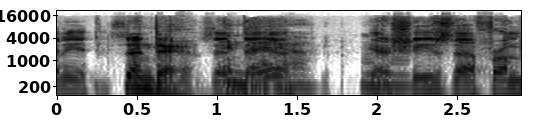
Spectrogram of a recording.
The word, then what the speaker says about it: Zendaya: Oh, and Zendaya? Is that how you say it? Zendaya? How do you? Zendaya.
